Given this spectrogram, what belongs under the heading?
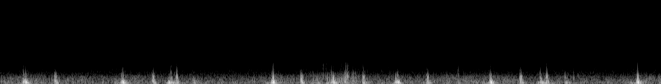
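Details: Woman listening to her own heart with a stethoscope while sitting on her bed, trying to breathe slowly and relax: low thumps at uneven intervals with short runs and longer pauses, an irregular heartbeat.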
